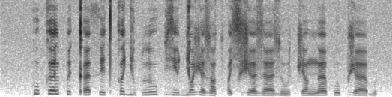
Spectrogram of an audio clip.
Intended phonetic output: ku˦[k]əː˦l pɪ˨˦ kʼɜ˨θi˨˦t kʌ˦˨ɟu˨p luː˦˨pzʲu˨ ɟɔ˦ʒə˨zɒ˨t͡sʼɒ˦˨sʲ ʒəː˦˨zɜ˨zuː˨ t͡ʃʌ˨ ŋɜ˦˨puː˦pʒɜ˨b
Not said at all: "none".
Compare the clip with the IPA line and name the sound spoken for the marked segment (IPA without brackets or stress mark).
k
